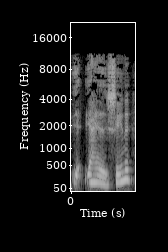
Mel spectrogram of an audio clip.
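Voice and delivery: high, stammered protest while falling; groaning. A narrator's reading. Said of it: "stønnede han". (stønnende, med lys stemme)

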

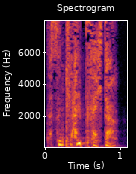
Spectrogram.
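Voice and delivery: hushed, voiceless whisper. A narrator's reading. Gigi identifies the guards to Sirio, whispering. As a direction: whisper a tense warning. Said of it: "flüsterte Gigi".

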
